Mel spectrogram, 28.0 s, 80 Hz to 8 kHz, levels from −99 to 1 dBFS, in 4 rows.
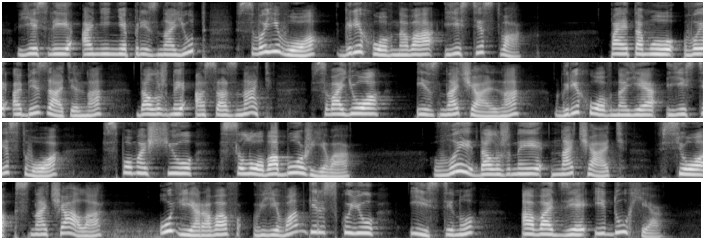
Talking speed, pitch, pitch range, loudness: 70 wpm, 235 Hz, 210-255 Hz, -19 LUFS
